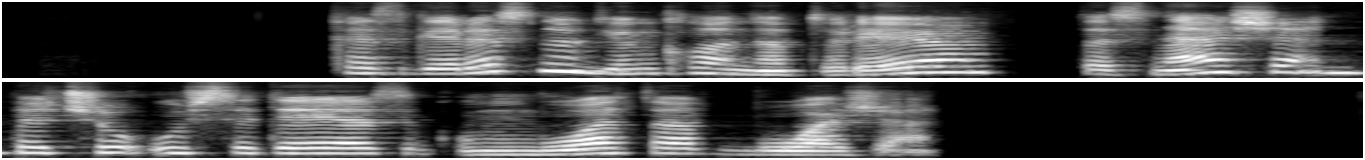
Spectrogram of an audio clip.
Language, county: Lithuanian, Vilnius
